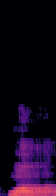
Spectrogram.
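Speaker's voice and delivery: wa on a loud open vowel; wa, a loud open relaxed ah. Shown as a demonstration. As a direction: open the mouth wide on wa. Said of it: "that would be no problem".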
